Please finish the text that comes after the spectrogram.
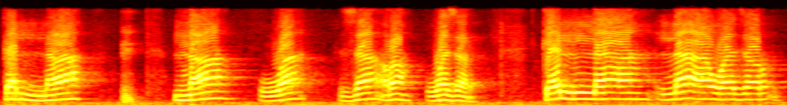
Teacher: کلا تھوڑا سا کھینچیں گے، یعنی 2 حرکت کے برابر ایک الف کو کھینچیں گے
